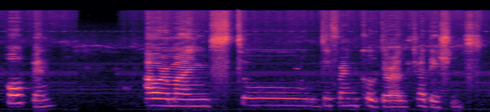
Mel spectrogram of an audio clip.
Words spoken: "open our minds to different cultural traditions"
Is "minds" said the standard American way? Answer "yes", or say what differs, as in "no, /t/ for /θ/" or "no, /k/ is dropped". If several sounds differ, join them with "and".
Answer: no, /s/ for /z/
